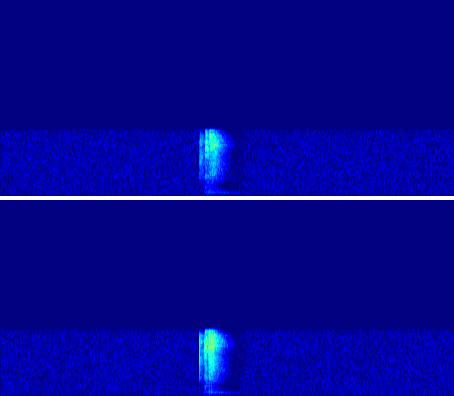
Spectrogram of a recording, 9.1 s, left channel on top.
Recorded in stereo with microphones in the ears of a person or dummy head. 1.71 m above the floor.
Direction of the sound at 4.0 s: 60° right (ahead or behind).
